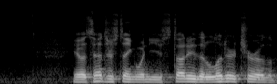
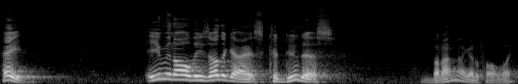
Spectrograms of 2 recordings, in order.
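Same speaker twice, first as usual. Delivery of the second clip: a hint of Peter boasting, high and loud at first; boastful Peter; 5 semitones higher, 5 dB louder than usual. Preacher voicing Peter boasting before the other disciples, lightly acted. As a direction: brag to the others that you alone won't fall. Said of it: "Peter's saying".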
